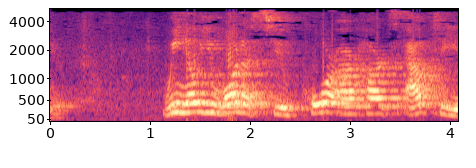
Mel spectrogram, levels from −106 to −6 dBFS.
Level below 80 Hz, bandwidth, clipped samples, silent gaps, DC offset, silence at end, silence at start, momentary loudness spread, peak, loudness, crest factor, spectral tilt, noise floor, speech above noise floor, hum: -54 dBFS; 5.4 kHz; 0.2%; none; under 0.1%; 0 s; 0 s; 7 LU; 0 dBFS; -12 LUFS; 12 dB; -8 dB/octave; -44 dBFS; 33 dB; none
